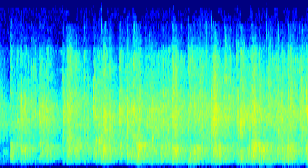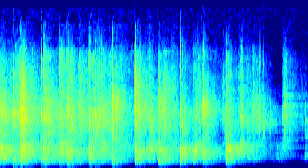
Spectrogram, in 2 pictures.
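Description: Audience applauding, a dense clapping that thins and dies away near the end.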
